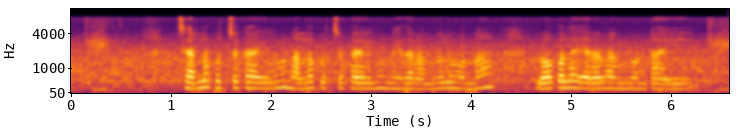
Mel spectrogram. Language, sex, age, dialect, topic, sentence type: Telugu, female, 41-45, Utterandhra, agriculture, statement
